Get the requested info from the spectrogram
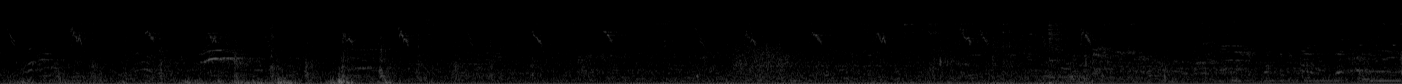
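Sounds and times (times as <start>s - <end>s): faint bird chirping: 3.4s - 14.0s.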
